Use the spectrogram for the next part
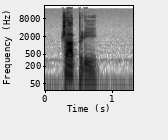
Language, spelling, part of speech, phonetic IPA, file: Polish, czapli, adjective / noun, [ˈt͡ʃaplʲi], Pl-czapli.ogg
